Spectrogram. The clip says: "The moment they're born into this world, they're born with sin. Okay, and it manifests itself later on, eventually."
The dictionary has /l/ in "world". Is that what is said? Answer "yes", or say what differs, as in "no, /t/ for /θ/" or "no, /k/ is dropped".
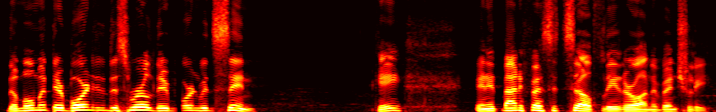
yes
